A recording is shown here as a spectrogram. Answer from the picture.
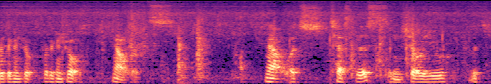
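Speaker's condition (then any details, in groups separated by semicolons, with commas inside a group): No condition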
